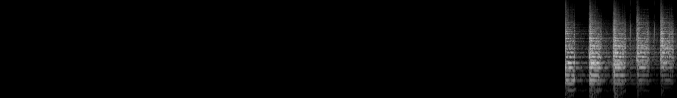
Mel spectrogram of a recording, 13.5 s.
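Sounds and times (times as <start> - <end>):
frozen guitar tone: 11.3 - 13.5.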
